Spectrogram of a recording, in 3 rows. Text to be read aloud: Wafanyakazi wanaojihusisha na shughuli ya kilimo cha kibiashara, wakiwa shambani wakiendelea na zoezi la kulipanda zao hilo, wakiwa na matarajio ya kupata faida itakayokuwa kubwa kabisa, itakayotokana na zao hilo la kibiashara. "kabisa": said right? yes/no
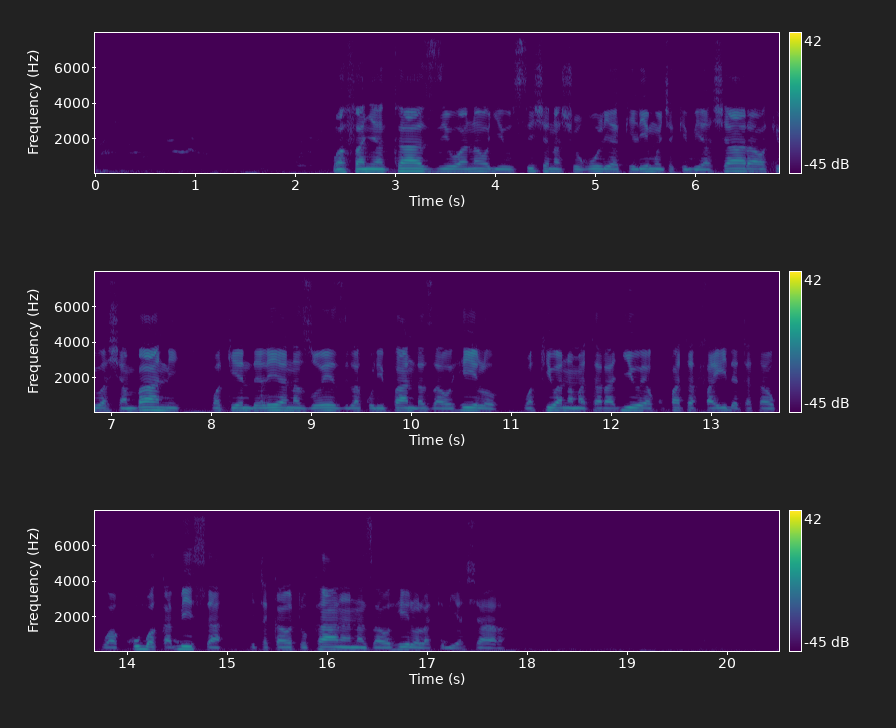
yes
